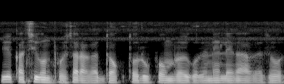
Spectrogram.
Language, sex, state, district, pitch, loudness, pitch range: Chakma, male, Tripura, Dhalai, 95 Hz, -19 LUFS, 90-95 Hz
